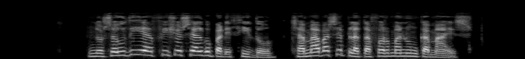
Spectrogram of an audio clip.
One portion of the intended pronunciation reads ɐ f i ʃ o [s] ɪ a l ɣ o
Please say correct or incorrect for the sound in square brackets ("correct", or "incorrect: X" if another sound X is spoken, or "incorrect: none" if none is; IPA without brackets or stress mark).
correct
